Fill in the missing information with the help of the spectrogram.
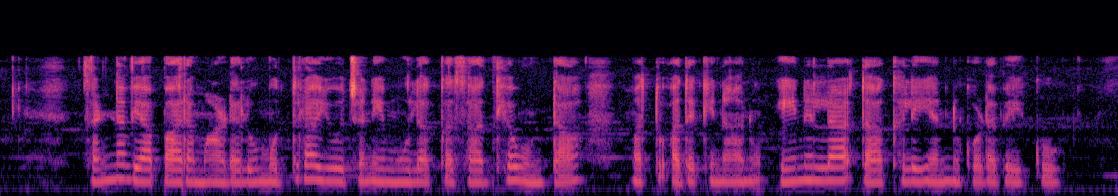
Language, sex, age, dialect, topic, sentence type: Kannada, female, 18-24, Coastal/Dakshin, banking, question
